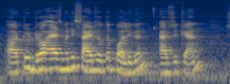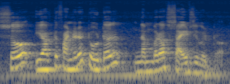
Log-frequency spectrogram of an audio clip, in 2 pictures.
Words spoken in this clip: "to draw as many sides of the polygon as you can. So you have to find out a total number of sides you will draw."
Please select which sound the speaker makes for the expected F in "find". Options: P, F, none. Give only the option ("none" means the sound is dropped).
F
